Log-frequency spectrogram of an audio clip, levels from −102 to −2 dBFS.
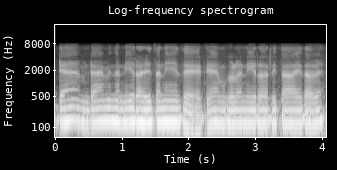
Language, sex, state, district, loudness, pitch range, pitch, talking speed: Kannada, male, Karnataka, Raichur, -14 LUFS, 120-130 Hz, 125 Hz, 145 wpm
